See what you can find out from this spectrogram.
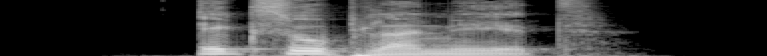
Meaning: exoplanet
- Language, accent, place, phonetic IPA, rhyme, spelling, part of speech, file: German, Germany, Berlin, [ˌɛksoplaˈneːt], -eːt, Exoplanet, noun, De-Exoplanet.ogg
